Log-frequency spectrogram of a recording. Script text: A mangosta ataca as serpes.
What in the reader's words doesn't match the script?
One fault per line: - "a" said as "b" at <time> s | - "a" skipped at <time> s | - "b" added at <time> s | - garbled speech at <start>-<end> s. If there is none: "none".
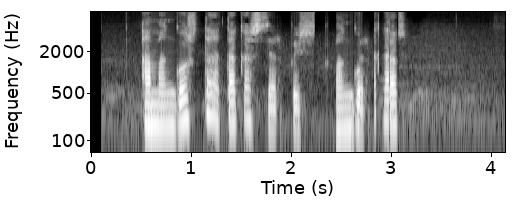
- garbled speech at 2.2-3.1 s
